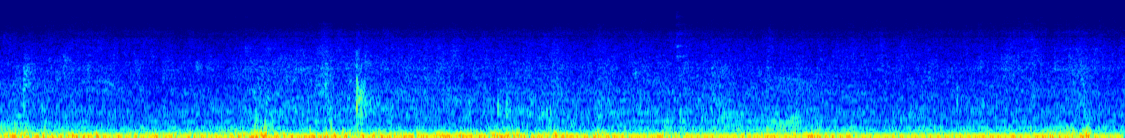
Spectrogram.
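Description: Harbour background noise: a steady low rumble with faint, indistinct voices.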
